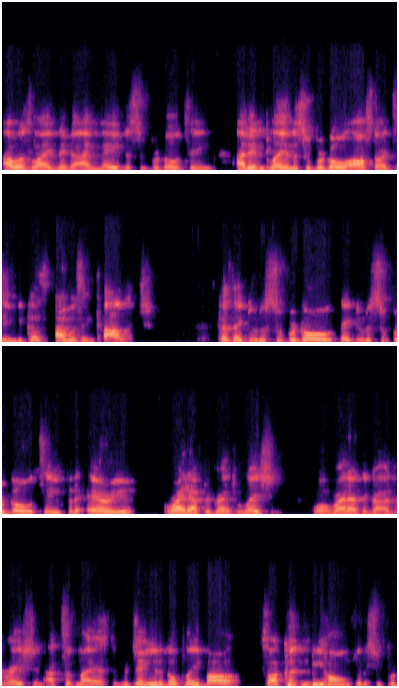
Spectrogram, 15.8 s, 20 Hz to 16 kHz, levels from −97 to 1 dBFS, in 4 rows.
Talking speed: 245 wpm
